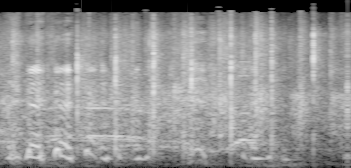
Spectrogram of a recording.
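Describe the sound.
A short burst of clapping, a few pairs of hands in quick, uneven claps, mixed with voices talking and cheering over it.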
